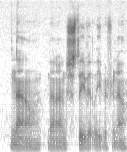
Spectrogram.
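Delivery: quiet, hushed voice.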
